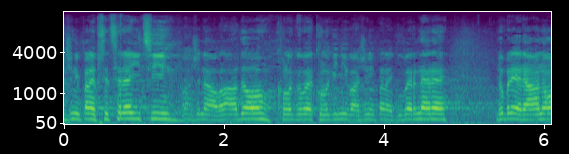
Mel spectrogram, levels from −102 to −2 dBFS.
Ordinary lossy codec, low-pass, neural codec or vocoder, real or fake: AAC, 48 kbps; 14.4 kHz; vocoder, 44.1 kHz, 128 mel bands, Pupu-Vocoder; fake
